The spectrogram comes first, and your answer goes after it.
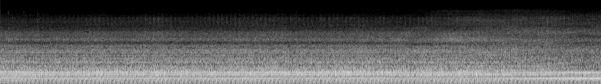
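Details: Bolens trade-in mower after repair; small single-cylinder engine holds a steady, even drone with no misses, surging or knocks; running properly.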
